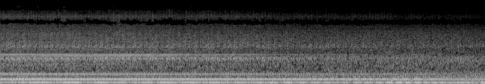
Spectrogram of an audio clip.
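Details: Liebert A/C condenser variable-speed single-phase fan motor: steady drone and rough rumble from bad bearings, attributed to heat from hot/dirty condenser and slow speeds; motor being replaced.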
